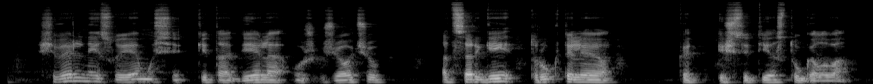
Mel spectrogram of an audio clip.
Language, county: Lithuanian, Marijampolė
